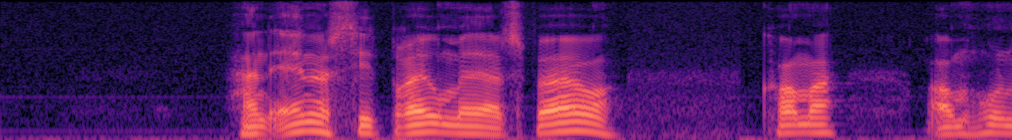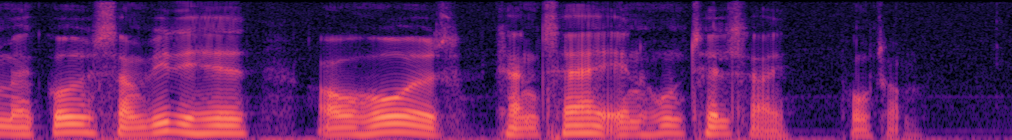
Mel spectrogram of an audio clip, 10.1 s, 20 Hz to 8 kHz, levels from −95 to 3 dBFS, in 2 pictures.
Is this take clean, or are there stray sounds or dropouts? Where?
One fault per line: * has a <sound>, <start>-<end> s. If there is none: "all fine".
all fine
